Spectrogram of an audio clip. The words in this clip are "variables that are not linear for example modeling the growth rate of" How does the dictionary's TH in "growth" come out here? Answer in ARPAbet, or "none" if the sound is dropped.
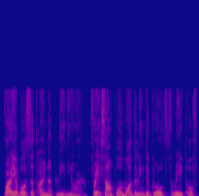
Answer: TH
